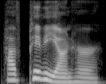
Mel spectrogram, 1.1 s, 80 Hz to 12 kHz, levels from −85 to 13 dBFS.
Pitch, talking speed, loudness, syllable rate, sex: 165 Hz, 225 wpm, -15 LUFS, 5.4 syllables/s, female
